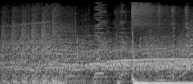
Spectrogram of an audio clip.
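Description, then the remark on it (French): A loud crowd in a packed nightclub cheers and whoops around the stage where Thomas and Nabila are dancing, a dense, continuous roar, with a heavy low bass rumble swelling in partway through. “La discothèque est pleine à craquer et une foule en délire se presse autour de la scène où Thomas et Nabila dansent, s'embrassent et mettent une ambiance de feu.”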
